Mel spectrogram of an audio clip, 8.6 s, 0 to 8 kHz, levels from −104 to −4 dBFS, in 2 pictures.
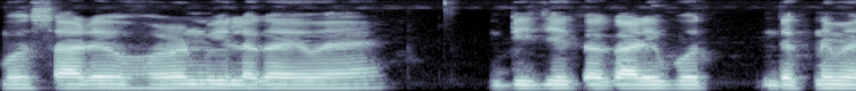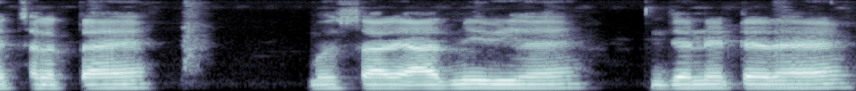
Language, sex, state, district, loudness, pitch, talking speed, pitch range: Hindi, male, Bihar, Kishanganj, -17 LUFS, 120 Hz, 160 wpm, 115-120 Hz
